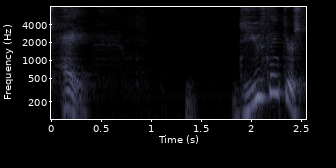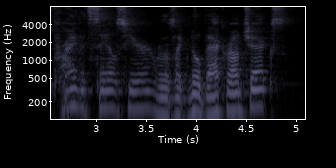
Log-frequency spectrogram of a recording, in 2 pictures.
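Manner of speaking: hushed, secretive stage whisper under the breath. Retelling what a guy walking in asked a friend: imitating a half-whisper. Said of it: "he kinda whispers to him and goes".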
